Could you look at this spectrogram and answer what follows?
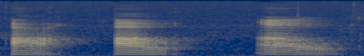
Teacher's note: They make a break between after each vowel sound, so you want to have ah and o with a little break. Ow, ow. Be short on both.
